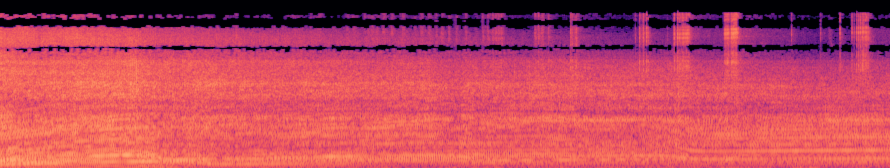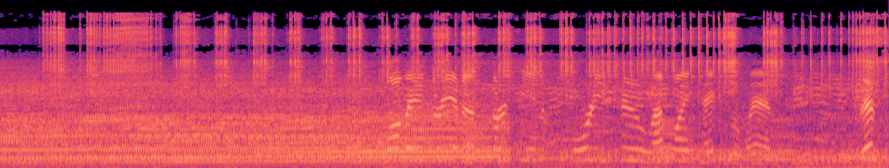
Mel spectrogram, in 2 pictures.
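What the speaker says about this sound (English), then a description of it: "One has a new gen Hemi over here in the left lane, and then the right lane has a big block." Drag racing cars, a new-gen Hemi and a big-block, launching on a drag strip with a loud sustained engine roar that rises in pitch, under a commentator's voice.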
